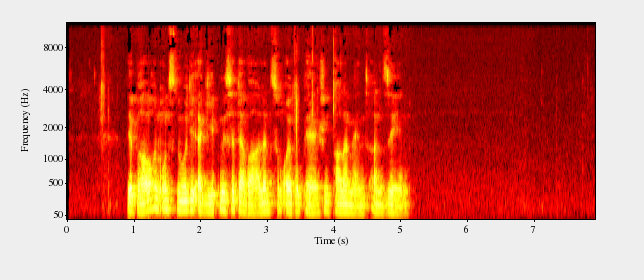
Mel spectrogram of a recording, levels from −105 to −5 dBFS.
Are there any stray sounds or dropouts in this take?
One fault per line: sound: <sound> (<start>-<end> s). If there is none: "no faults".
no faults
